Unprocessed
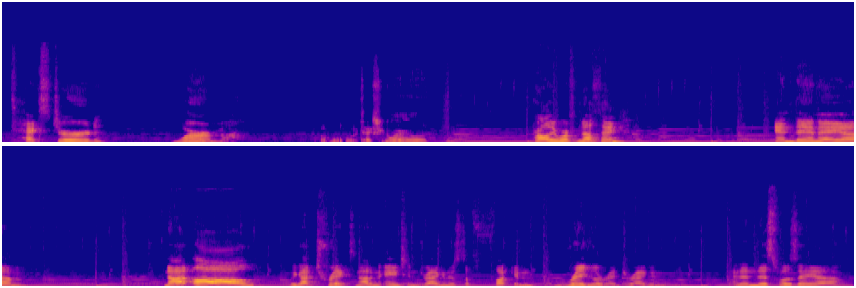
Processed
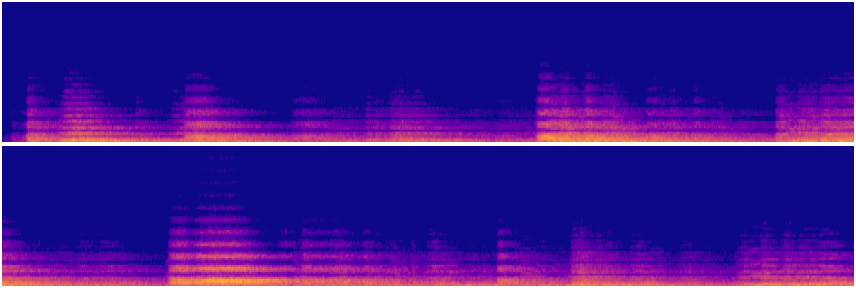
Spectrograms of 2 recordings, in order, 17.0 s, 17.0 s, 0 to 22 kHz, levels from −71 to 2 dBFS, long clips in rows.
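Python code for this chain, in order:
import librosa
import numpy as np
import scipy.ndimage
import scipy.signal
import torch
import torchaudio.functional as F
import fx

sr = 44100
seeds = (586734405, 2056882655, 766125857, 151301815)

y = scipy.signal.sosfilt(scipy.signal.butter(2, 53.0, 'highpass', fs=sr, output='sos'), x)
y = fx.sample_hold(y, sr, seeds[0], rate_hz=1900.0, jitter_pct=0)
y = fx.air_absorb(y, sr, metres=110.0)
y = y + 10.0 ** (-12.5 / 20.0) * np.pad(y, (int(1081 * sr / 1000.0), 0))[:len(y)]
y = fx.room_shoebox(y, sr, seeds[1], volume_m3=130.0, walls='hard', distance_m=1.1)
y = fx.ensemble(y, sr, at=(11.37, 13.32))
y = y * librosa.db_to_amplitude(-6.0)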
